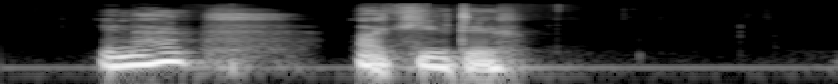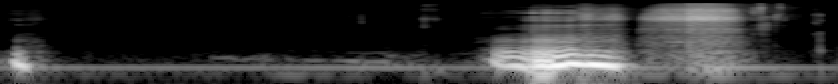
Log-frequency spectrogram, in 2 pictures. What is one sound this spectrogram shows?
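A young man speaks in short bursts, close to a microphone.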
